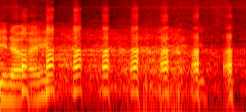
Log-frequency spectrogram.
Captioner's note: laughter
